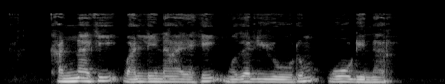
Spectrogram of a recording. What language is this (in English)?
Tamil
